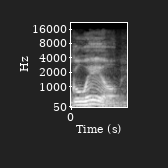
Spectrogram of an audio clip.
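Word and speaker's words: גואל: also referred to as goel pronounced goal in hebrew is a male relative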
